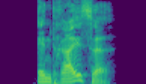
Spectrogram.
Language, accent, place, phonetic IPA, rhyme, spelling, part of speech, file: German, Germany, Berlin, [ɛntˈʁaɪ̯sə], -aɪ̯sə, entreiße, verb, De-entreiße.ogg
- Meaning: inflection of entreißen: 1. first-person singular present 2. first/third-person singular subjunctive I 3. singular imperative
